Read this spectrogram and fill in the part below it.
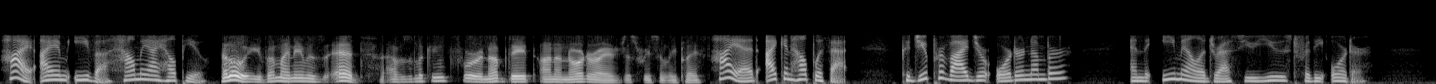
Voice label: conversation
